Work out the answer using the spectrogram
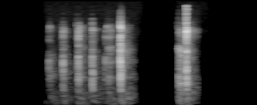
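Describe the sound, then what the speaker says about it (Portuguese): A password being typed on a computer keyboard: a quick run of five or six close key taps, a short pause, then one firmer final keystroke, crisp and alone. "Vamos digitar a nossa senha."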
